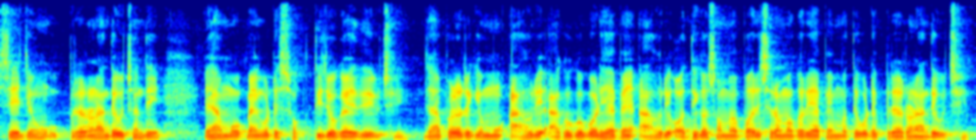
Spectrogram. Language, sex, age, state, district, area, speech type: Odia, male, 30-45, Odisha, Dhenkanal, rural, spontaneous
